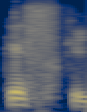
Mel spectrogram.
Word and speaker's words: Keisuke: Para esto una de mis tiradas era de que yo había conocido a un doctor, el famoso doctor Keisuke Yamada, o Kesuke Yamada, como se pronunciaba en japonés su nombre, el cual lo había conocido en el 80 y aproximadamente 86, 87 a él.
